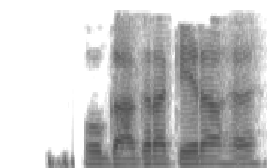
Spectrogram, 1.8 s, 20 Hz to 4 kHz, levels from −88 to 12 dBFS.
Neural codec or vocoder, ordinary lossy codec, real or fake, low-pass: none; MP3, 24 kbps; real; 3.6 kHz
